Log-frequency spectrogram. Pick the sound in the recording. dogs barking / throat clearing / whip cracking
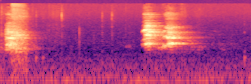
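dogs barking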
